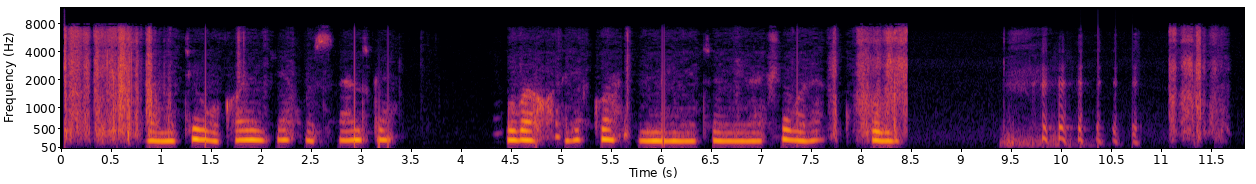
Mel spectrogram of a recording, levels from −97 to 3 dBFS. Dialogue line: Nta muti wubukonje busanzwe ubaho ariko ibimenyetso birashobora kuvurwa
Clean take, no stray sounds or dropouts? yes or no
no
